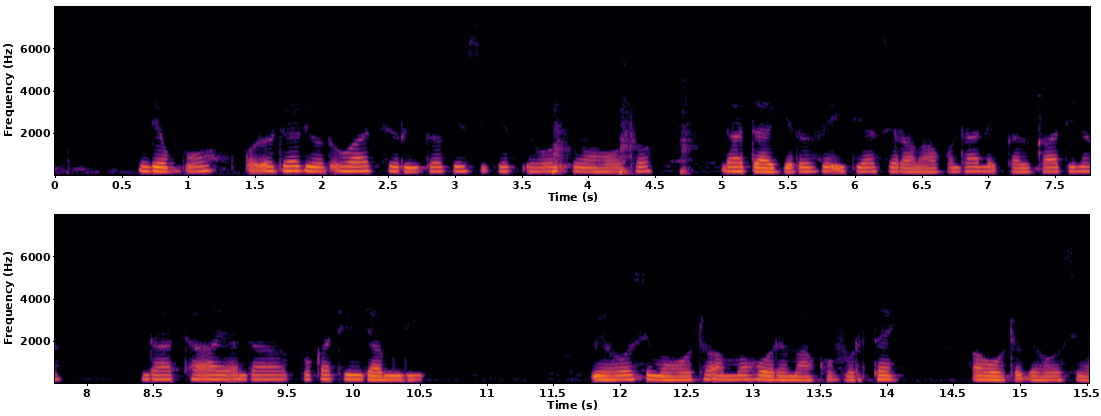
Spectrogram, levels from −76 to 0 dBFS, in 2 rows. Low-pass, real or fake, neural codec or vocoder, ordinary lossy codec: 7.2 kHz; real; none; MP3, 48 kbps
